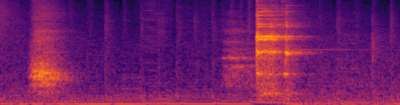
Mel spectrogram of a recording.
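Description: Background music, and about two and a half seconds in a single loud metallic clank with a short ringing: the cable machine's weight-stack plates knocking together as the set ends and the stack comes down.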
